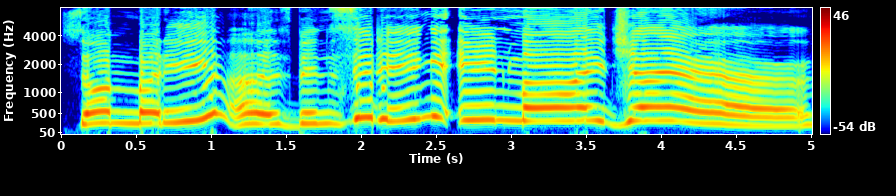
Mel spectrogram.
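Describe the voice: A put-on character voice comes through at a high pitch and a very slow pace.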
